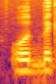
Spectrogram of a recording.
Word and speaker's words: উদ্বেগ: তার তিন নম্বর নিয়মে কি বলছে যদি আমরা উদ পাই এই যে রসু আর দ পাই দ পাই তাহলে এই দশে যে বটা থাকবে এই বটা এই বটা আর দ কে দ্বিত করতে পারবে না এই দ শুধু দ হসন্ত হবে যেমন কি উদ্বেল কি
